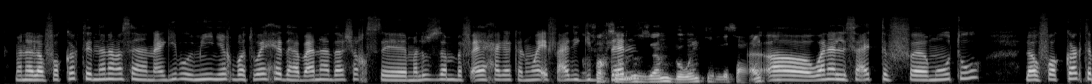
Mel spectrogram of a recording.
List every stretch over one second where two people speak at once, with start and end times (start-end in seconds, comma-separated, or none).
none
